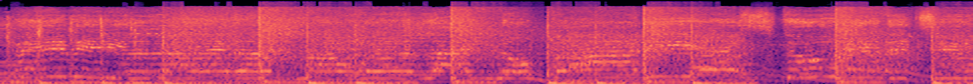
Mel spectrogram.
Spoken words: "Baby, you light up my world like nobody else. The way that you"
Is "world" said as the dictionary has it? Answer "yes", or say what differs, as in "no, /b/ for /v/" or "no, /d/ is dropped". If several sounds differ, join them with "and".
no, /l/ is dropped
